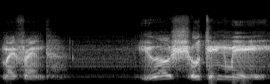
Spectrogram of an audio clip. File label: friendly fire, radio; IDF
